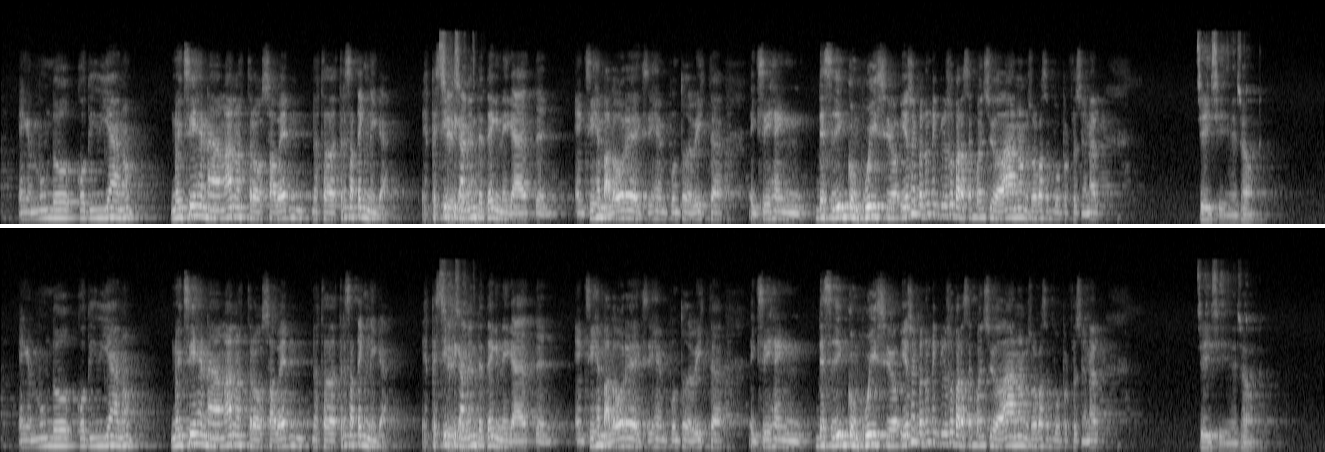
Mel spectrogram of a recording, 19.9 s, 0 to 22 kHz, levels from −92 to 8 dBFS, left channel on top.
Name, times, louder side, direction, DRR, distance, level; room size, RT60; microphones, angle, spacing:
voice 1, 0.3-2.0 2.6-5.8 6.3-8.3 8.6-10.9 11.2-16.5, left 1 dB, 5° left, 2 dB, 0.5 m, -20 dB
voice 2, 6.6-7.1 18.0-18.9, left 2 dB, 50° left, 5 dB, 0.9 m, -26 dB
21.5 x 18.5 x 2.4 m, 1.2 s
head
